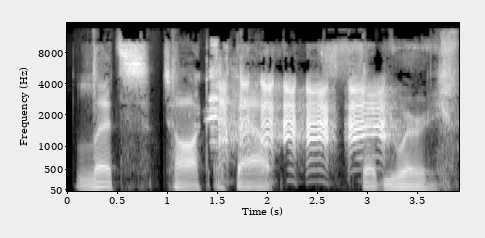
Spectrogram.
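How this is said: It is said in a deep voice.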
